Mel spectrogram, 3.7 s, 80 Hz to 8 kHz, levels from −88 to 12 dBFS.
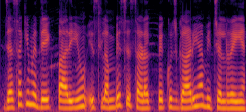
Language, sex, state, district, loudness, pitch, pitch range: Hindi, female, Bihar, Katihar, -12 LUFS, 205 Hz, 195-225 Hz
